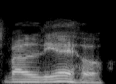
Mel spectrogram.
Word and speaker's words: Vallejo: With Julie Bell and Boris Vallejo, I think is how you pronounce his surname.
